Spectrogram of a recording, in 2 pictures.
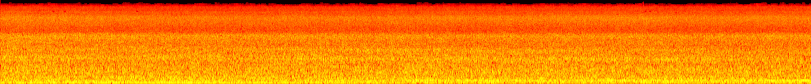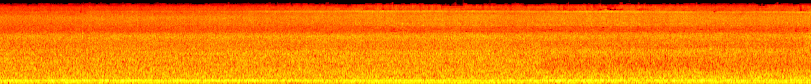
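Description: Fast-flowing river water rushing, under the steady drone of a New Holland combine harvester's engine as the machine wades through the current; the engine hum grows stronger from about eight seconds in.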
